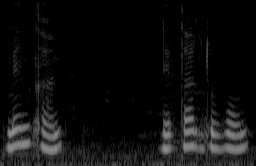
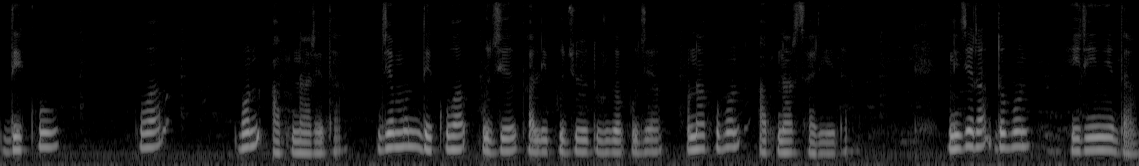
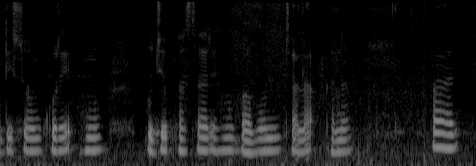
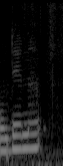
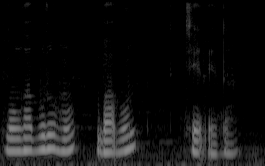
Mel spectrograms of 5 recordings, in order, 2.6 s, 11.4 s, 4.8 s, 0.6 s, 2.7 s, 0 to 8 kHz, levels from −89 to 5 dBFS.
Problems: low volume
